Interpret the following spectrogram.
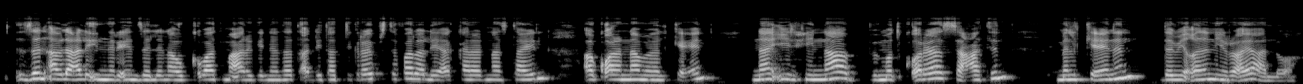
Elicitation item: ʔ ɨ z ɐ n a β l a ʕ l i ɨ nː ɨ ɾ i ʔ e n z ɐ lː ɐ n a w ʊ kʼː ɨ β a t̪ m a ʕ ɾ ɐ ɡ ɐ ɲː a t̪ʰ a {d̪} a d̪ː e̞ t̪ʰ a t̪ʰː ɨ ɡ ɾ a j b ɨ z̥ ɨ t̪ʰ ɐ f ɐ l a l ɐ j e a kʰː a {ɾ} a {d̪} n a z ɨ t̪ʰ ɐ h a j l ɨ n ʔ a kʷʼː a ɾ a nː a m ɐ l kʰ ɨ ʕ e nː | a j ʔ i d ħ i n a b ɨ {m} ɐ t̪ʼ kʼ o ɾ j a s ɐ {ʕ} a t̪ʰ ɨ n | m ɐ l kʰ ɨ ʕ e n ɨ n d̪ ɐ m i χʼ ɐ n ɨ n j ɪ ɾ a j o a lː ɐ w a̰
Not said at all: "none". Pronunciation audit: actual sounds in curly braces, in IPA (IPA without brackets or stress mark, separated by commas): t̪, l, d̪, m, ʕ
